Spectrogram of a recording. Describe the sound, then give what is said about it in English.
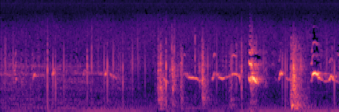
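A puppy whimpers as a little girl pulls small tufts of hair from its body, with thin, high whines that slide up and down, repeated over several seconds and broken by a few short, sharp yelps. No one speaks. “You're hurting the dog, little lady.”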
